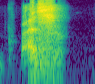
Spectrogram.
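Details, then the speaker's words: A single adult sneeze, announced just beforehand and described as quieter than usual: a brief intake of breath, then one sharp, hissing burst lasting under a second. "that was a relatively quiet one for me usually my sneezes are like so loud you can hear them across like uh they're very loud"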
